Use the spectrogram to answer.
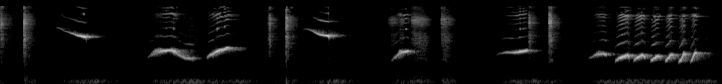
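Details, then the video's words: Caged white-rumped shama provoking song: short whistled swoops separated by sharp clicks and pauses, finishing with a fast run of repeated rising notes. "Pancingan masteran pendongkrak emosi murai batu loyo langsung nyahut Gacor"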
